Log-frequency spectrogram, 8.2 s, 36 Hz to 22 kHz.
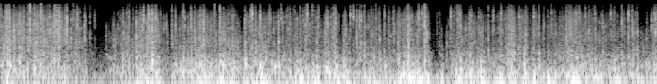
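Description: A clear, air-filled plastic air-pillow packing strip is held in both hands and squeezed and crinkled. A dense, continuous crinkling rustle runs throughout, with bright crackles over a heavy low rumble. It briefly quiets around 1 and 5.5 seconds before resuming.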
